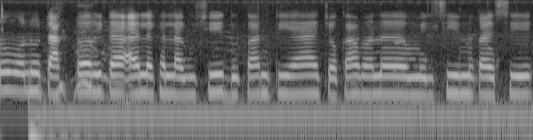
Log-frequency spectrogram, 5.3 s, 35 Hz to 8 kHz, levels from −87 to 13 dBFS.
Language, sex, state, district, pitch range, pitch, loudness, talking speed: Odia, female, Odisha, Sambalpur, 205-220 Hz, 210 Hz, -21 LUFS, 155 wpm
